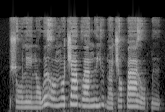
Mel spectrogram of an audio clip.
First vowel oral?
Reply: yes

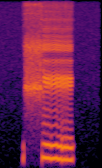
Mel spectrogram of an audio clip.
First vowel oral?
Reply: yes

